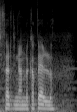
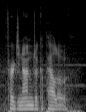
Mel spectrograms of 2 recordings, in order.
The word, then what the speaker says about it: Ferdinando Capello: For example, this guy's name is Ferdinando Capello. An English or an American would have probably said something like Ferdinando Capello, which is not his name.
